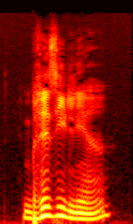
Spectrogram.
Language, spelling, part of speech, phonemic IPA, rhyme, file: French, brésilien, adjective / noun, /bʁe.zi.ljɛ̃/, -ɛ̃, Fr-brésilien.ogg
- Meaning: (adjective) of Brazil; Brazilian; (noun) Brazilian Portuguese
